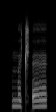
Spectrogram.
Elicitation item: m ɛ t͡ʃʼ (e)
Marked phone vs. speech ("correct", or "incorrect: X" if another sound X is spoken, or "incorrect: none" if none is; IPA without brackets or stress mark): incorrect: ɛ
